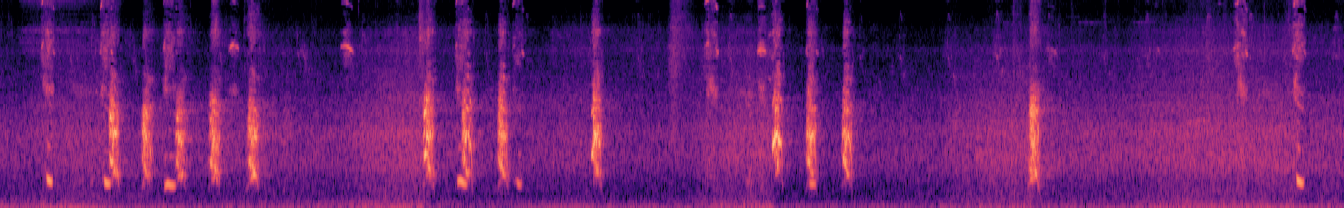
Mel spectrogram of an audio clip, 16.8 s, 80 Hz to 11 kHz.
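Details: Border Collie bitch working sheep on her second herding run, 1 June 2023, eager to hunt: irregular bursts of short shrill yelps with pauses between, set against continuous low background noise.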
